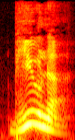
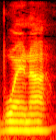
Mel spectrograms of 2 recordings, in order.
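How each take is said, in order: First: "Buna" said "Byoo-na", as in Virginia; louder "Buna" with a long "byoo". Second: "Buena" said the Spanish way, as "Bwayna"; "Buena" in its Spanish form, two syllables. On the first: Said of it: "they say, I guess". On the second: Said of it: "instead of Buena". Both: Shown as a demonstration.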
